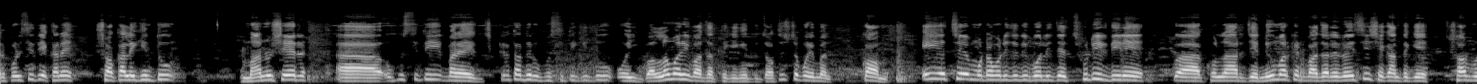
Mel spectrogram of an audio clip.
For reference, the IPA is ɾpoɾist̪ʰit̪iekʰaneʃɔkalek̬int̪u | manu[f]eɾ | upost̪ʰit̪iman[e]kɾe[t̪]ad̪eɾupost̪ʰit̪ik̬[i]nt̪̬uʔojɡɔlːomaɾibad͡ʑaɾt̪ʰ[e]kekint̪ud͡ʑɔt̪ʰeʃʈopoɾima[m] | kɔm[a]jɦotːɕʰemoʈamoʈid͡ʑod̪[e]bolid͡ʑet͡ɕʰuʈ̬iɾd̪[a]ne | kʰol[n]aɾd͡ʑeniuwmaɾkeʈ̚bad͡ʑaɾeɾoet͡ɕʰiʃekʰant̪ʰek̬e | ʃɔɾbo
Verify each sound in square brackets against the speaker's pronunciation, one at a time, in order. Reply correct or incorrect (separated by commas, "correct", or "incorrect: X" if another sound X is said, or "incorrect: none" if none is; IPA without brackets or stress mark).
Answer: incorrect: ʃ, correct, correct, correct, correct, incorrect: n, incorrect: e, incorrect: i, incorrect: i, correct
